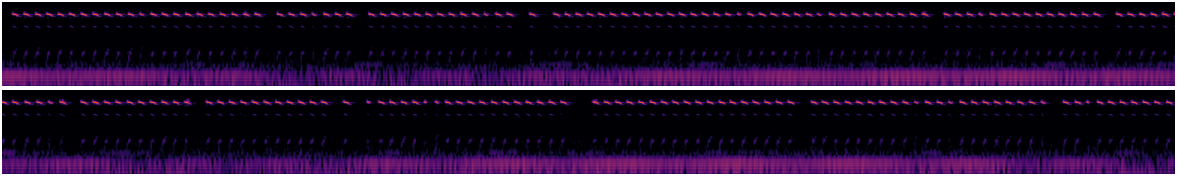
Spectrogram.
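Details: A ground cricket (Dianemobius furumagiensis) trills in high, fast-pulsed bursts of about one to two seconds, divided by short silent gaps, against a low continuous hum.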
